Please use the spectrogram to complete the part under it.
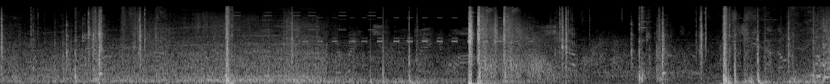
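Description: Heavy guns fire in loud bursts and booms.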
